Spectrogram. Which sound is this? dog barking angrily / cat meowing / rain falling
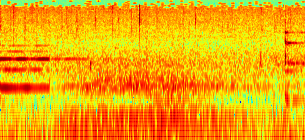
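rain falling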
